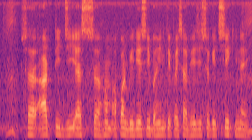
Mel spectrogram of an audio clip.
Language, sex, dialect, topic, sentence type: Maithili, male, Southern/Standard, banking, question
